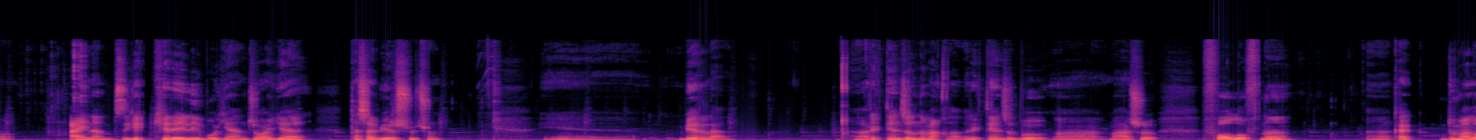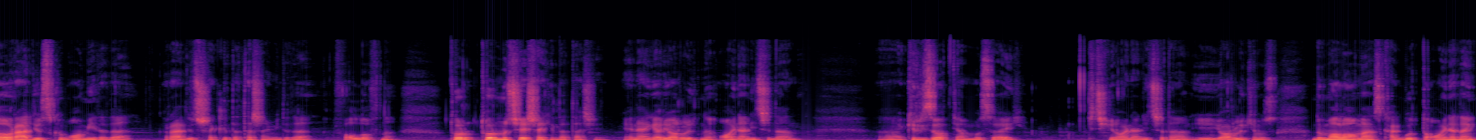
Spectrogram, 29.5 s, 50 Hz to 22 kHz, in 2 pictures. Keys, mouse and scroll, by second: 0.0-0.9 typing, 0.2 click, 0.4 click, 8.7 click, 13.6 click, 14.4 click.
